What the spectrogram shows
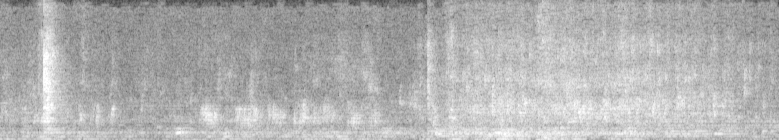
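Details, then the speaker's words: Running toilet before repair, supply valve open: a rushing flush, then a steady hiss of the tank refilling. Normal flush and refill. "We're gonna flush the toilet, you can hear it run."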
